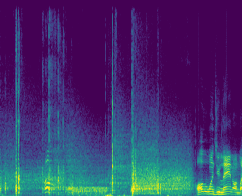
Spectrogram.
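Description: Skateboard wheels roll and rumble on a smooth concrete floor.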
